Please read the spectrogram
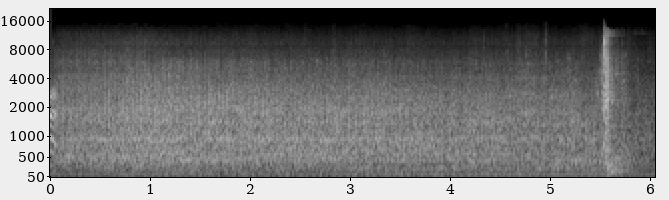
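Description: Heavy diesel engine running steadily close by, with one sharp click about five and a half seconds in.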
